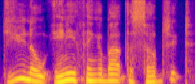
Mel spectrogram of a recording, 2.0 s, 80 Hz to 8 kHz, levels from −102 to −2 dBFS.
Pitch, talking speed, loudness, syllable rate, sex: 165 Hz, 215 wpm, -15 LUFS, 6.0 syllables/s, male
